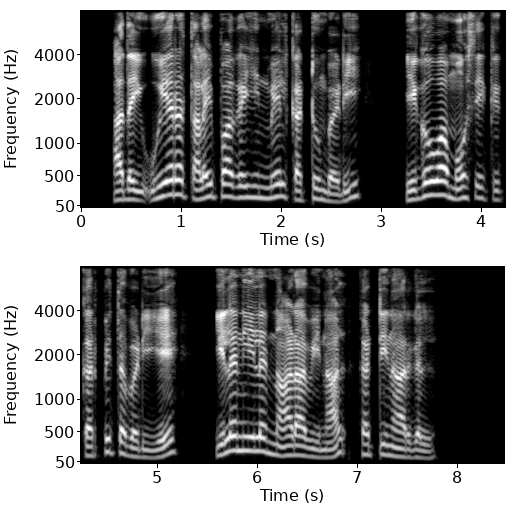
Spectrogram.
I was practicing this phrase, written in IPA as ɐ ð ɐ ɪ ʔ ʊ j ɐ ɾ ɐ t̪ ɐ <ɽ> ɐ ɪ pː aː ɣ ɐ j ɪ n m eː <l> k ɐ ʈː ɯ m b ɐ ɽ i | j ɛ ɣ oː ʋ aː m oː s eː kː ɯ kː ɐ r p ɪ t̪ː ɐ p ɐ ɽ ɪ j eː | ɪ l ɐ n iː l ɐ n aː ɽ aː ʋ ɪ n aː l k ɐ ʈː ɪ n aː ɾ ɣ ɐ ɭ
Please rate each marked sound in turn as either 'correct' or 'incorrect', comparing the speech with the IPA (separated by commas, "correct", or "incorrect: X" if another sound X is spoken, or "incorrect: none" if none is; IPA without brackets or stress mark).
incorrect: l, correct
